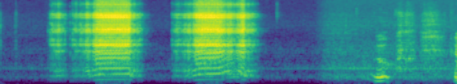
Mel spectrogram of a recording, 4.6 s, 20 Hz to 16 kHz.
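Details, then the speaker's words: Klaxon ahooga horn for a 1953 Chevy Model 3600 truck, bench-tested at about 5 volts through series resistors: two long rasping blasts, note sagging slightly as the very hot resistors starve the motor of voltage. "think we could hear the effect of those resistors heating up there. They are very toasty."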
